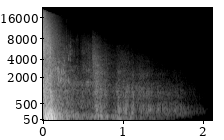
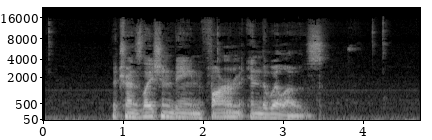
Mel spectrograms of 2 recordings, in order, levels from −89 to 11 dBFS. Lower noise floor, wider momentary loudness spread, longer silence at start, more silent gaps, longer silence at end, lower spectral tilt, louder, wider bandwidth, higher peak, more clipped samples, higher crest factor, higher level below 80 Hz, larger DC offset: first, -58 dBFS vs -50 dBFS; first, 26 LU vs 9 LU; about the same, 0 s vs 0.05 s; neither; first, 1.4 s vs 0.1 s; about the same, -5 dB/octave vs -5 dB/octave; first, -17 LUFS vs -22 LUFS; first, 18 kHz vs 16 kHz; first, 0 dBFS vs -4 dBFS; neither; about the same, 20 dB vs 18 dB; first, -24 dBFS vs -42 dBFS; neither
